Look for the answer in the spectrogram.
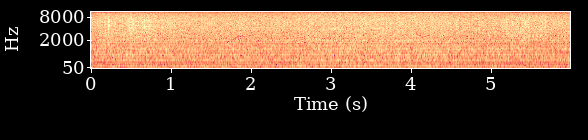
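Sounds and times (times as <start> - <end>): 
road ambience: 0.0 - 5.9.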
